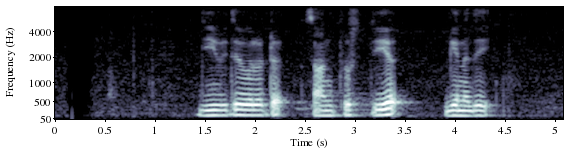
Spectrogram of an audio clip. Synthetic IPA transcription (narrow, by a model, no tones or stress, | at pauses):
d͡ʑiːʋit̪eʋələʈə̰sa̰nt̪ust̪ijə | ɡenəd̪ej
